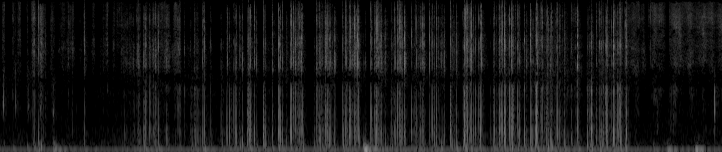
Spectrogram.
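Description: Fingertips and nails scratch and rub the knit surface of a small egg-shaped pink and black crocheted yarn pig figure, likely stuffed or with a solid core, held in the hands. The result is a quiet, dense run of rapid dry scratching and rustling bursts with a bright texture over a steady low hum.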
